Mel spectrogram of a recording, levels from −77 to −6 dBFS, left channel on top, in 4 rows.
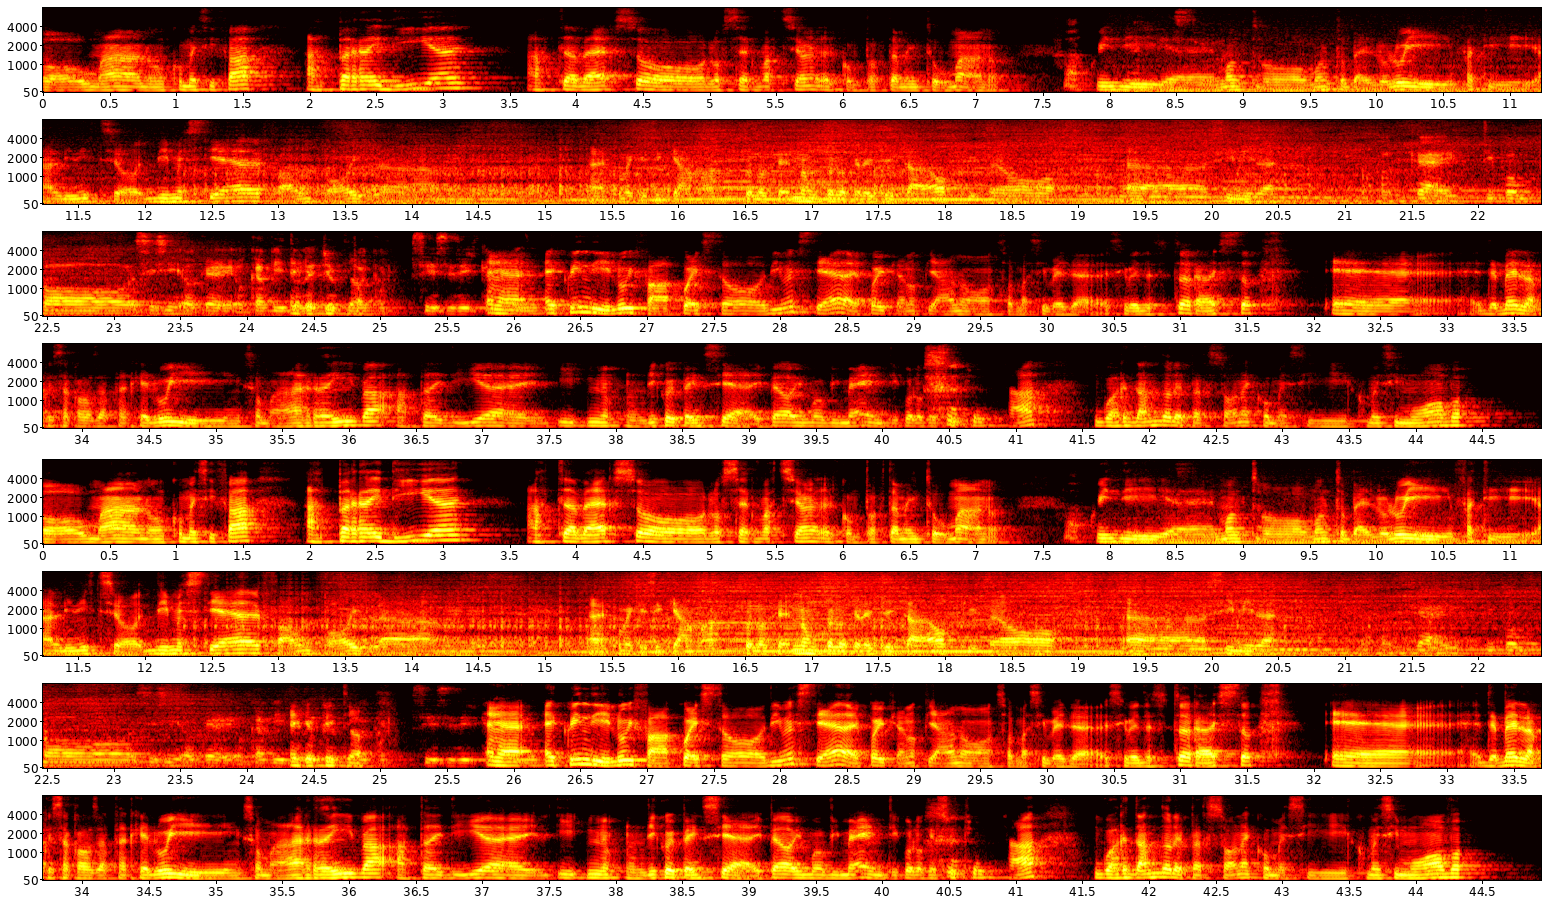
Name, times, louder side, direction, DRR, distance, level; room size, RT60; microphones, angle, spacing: voice 1, 0.0-3.2 3.6-7.2 7.9-14.6 14.9-20.6 21.1-21.2 24.3-24.9 25.8-31.8 32.1-44.3, right 4 dB, 75° right, 0.6 m, -23 dB
Train, 7.9-21.8, right 1 dB, 5° left, 1.1 m, -36 dB
voice 2, 8.2-8.9 21.1-26.4 40.3-40.7, left 2 dB, 45° left, 0.7 m, -30 dB
sound 1, 12.3-16.4 16.7-17.9 18.1-18.7 19.0-19.7 20.2-20.3 20.5-20.8 21.2-21.3 21.6-21.7 22.5-22.6, right 2 dB, 45° right, 2.0 m, -33 dB
sound 2, 13.3-25.0, right 2 dB, 90° right, 2.5 m, -31 dB
11.0 x 10.0 x 2.6 m
head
